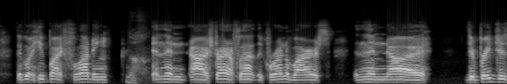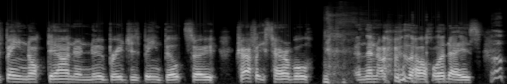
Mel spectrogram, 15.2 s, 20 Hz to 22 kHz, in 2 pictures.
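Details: Man, 31, with Friedreich's ataxia diagnosed at 14, a neurodegenerative disorder; wheelchair user since about 23; he reports slurred speech and word-finding struggles as part of the disorder; finding: ataxic dysarthria (Friedreich's ataxia).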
